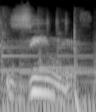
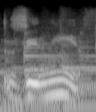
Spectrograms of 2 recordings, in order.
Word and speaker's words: zenith: syllable is nif xenia notice that the stress symbol is on the first syllable therefore it's pronounced as zenith not zenith next word renounce the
